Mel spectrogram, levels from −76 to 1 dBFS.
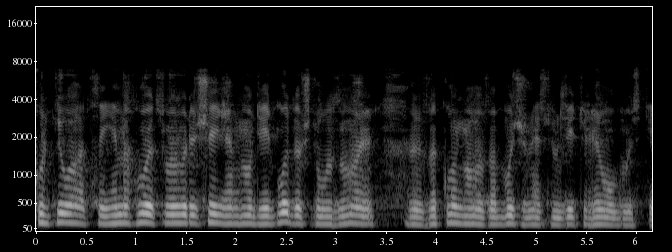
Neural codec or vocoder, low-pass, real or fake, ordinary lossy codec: autoencoder, 22.05 kHz, a latent of 192 numbers a frame, VITS, trained on one speaker; 7.2 kHz; fake; none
